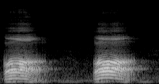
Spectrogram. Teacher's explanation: Maknanya di permulaan pangkal lidah ni huruf qaf. Dia bertemu dengan lelangit yang lembut. Ataupun kita boleh sebut juga dengan anak tekak tu lah.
